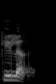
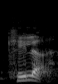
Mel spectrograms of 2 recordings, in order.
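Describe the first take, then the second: First: The first k sound has no puff of air. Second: The first k sound has a puff of air. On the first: The speaker calls it wrong. "Not Kila" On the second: The speaker calls it right. "In Tamil, Ka and Kha are almost same"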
